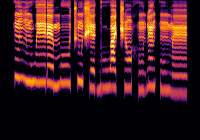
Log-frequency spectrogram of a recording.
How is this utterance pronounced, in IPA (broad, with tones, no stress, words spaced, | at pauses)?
kʷũ˦ɲũ˧ weː˦ɾɛ˦˨ moː˦t͡ʃũ˦ ʃɛ˨ɡu˨wa˧ t͡ʃɔ̃˧hũ˨ɗɛ̃˦ kʷũ˨mɛ̃˨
